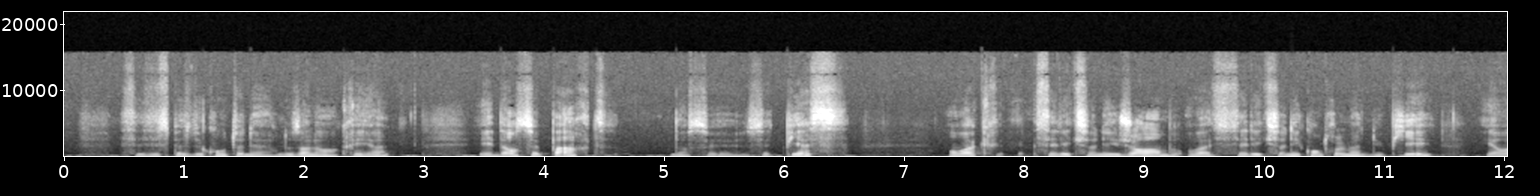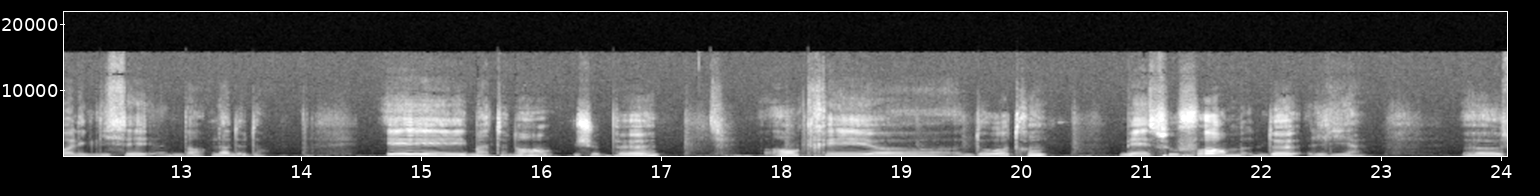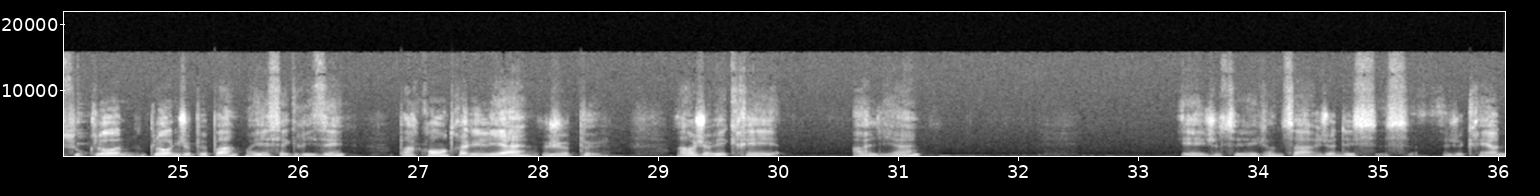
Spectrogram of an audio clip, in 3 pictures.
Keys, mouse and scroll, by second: 2.3 click, 4.1 click, 7.5 click, 10.8 ctrl+click, 11.6-13.1 ctrl+drag, 14.6 click, 20.0 click, 30.7 click, 33.3 click, 34.6 click.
